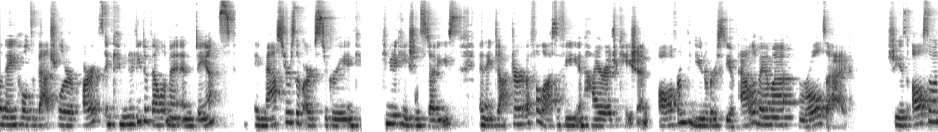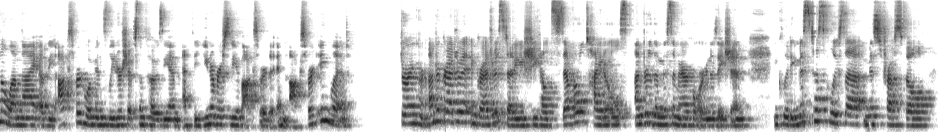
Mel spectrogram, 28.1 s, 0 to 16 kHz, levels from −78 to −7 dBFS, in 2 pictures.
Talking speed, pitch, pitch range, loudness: 160 wpm, 205 Hz, 190-235 Hz, -20 LUFS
